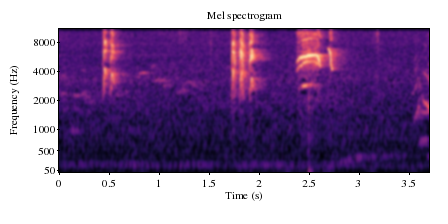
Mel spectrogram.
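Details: Black-breasted oriental magpie-robin uttering three short bursts of high, buzzy chirps spaced over a few seconds, with a low hum in the background.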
